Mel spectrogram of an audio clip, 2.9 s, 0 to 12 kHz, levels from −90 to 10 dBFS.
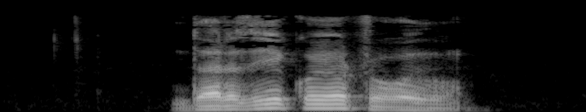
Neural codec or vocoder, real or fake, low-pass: none; real; 7.2 kHz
